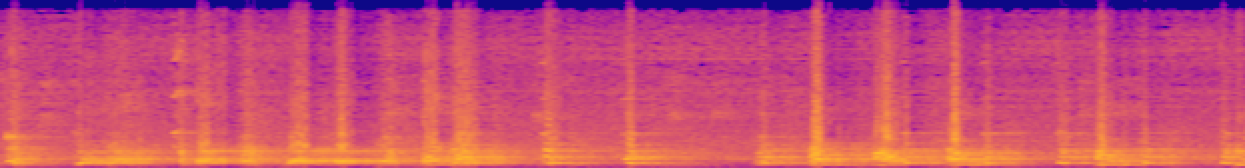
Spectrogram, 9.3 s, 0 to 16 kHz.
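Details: Dogs at a kennel lot on 21 June 2019, a loud, continuous chorus of overlapping barks and yelps from several dogs, with short sharp bursts every second or so and no pauses.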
